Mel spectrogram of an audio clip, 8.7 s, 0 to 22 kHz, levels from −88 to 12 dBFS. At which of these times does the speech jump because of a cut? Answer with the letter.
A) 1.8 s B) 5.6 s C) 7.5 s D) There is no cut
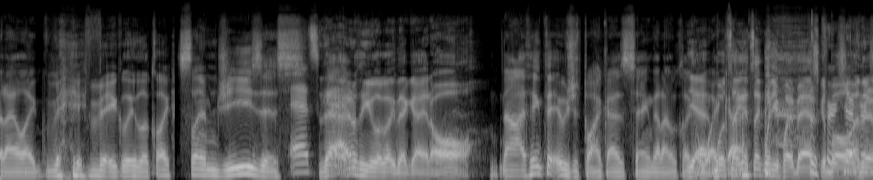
A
